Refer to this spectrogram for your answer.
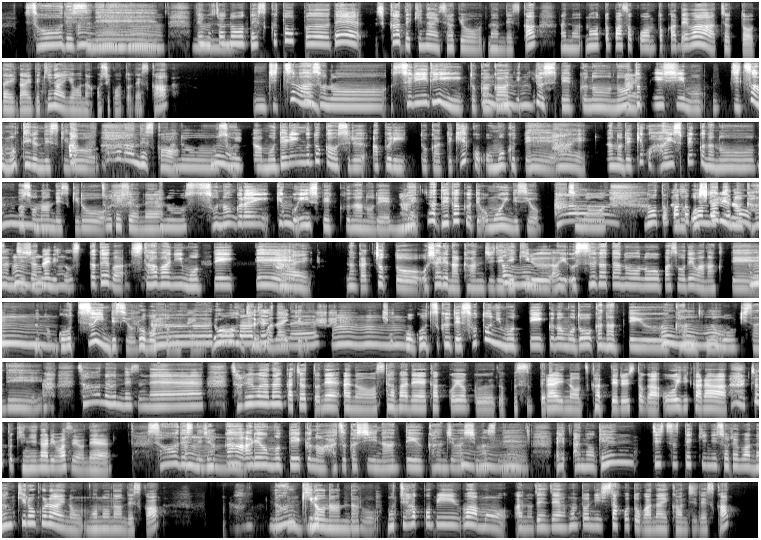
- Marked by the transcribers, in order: laughing while speaking: "ロボットではないけど"; tapping
- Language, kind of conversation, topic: Japanese, advice, 環境を変えることで創造性をどう刺激できますか？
